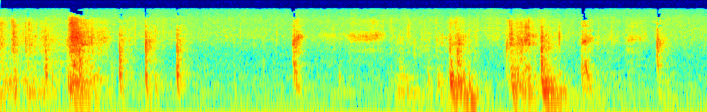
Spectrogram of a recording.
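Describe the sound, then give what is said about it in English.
A phone booth door is held and handled, opening and closing with a series of sharp knocks, clacks and rattles spread irregularly over several seconds, with no talking. “Well, I'll hold the door.”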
